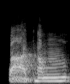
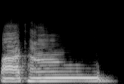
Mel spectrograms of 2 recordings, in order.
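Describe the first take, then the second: First: It ends with closed lips, a full m sound. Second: It ends with open lips, a nasalized vowel. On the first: Another word follows without a break. "वहां close हो जाएंगे ओष्ठ भाग" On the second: Nothing follows the word. "दोनों ओष्ठ खुले रहेंगे, पाठम ऐसा रहेगा"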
